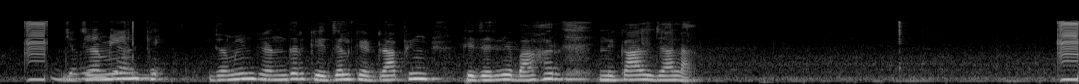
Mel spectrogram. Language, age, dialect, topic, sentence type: Bhojpuri, 31-35, Western, agriculture, statement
